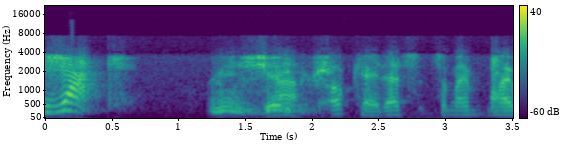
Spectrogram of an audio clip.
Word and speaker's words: Jacques: It's Jacques. It means James. Okay, my wife was sure about that. So it's pronounced Jacques.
